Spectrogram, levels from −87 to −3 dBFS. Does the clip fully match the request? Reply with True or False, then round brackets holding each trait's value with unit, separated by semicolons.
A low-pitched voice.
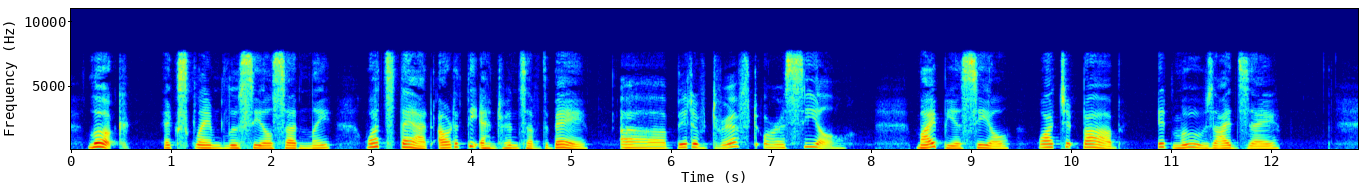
False (210 Hz)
